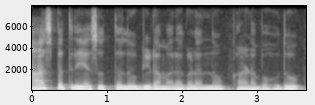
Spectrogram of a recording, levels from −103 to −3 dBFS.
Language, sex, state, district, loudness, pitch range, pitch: Kannada, female, Karnataka, Bangalore, -15 LUFS, 195-210 Hz, 200 Hz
